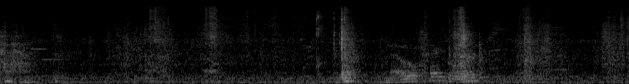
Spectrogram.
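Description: Plastic wrapping crackling and a cardboard box shifting as a wrapped aluminium cylinder head is handled in its box, in short irregular rustles with a knock at the very start.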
